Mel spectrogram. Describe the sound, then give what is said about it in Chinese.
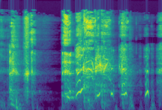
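Loud coughing from a person with a cold and an itchy throat: a couple of quick harsh coughs, a brief silence, then a longer rough fit of hacking with throaty, strained breaths between bursts. “我是觉得咳嗽有点暴露你的年纪。”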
